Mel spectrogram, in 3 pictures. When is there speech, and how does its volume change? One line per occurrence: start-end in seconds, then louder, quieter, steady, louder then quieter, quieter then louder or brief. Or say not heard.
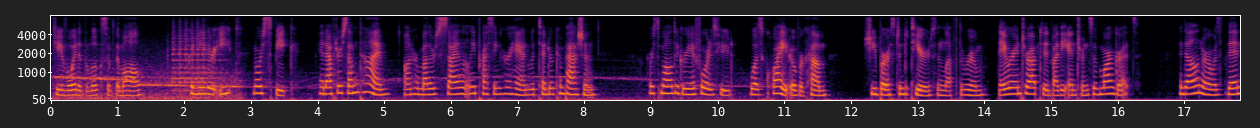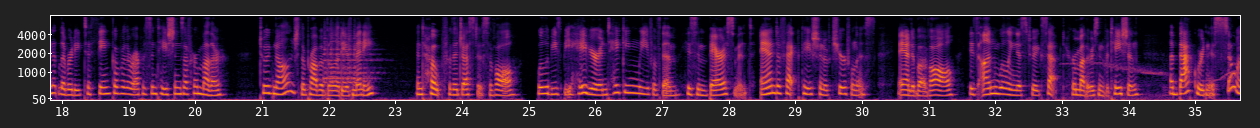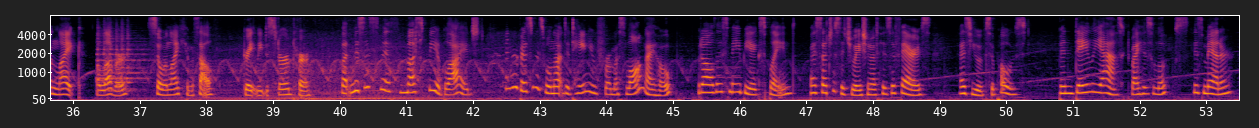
0.0-53.4 steady.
